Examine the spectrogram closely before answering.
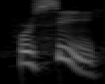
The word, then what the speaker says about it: foresee: 提前看到，我们注意重音后移了。一般来说，名前动后，名词重音都在前面，动词重音都在后面。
